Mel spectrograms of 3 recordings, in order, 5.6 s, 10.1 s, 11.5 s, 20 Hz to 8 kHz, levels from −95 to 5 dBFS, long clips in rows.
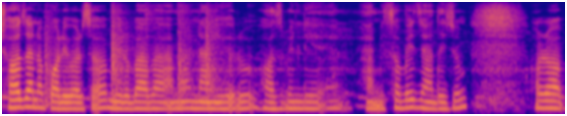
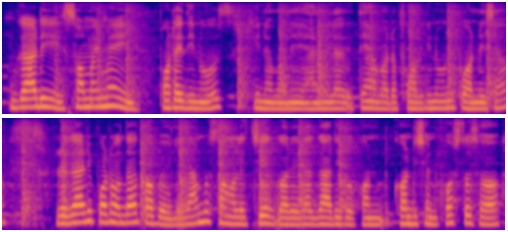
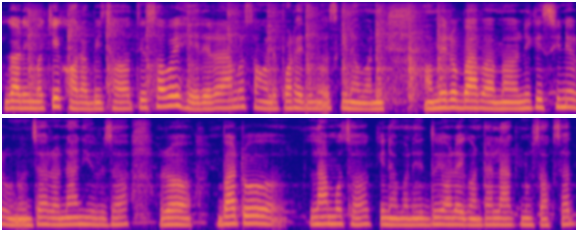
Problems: constant background noise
